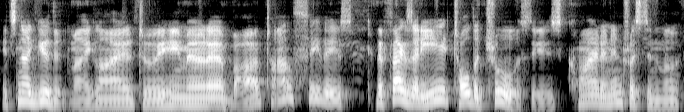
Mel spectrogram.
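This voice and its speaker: Lively, joking man recapping a game. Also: mid-range voice, creaky. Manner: halting non-native English, joking digressive asides. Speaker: gaming channel host. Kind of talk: game story recap with commentary.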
